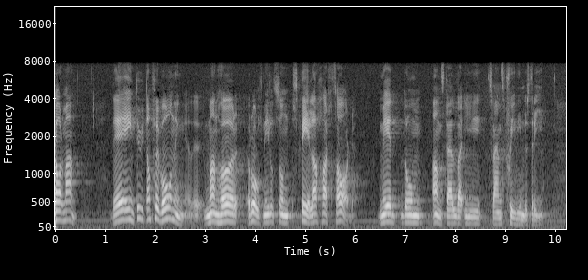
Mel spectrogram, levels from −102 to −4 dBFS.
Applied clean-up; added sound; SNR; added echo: none; none; none; none.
